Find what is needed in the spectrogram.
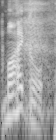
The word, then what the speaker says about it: Michael: Michael Sarnowski. I was so thrown by Sarnowski that I completely forgot that I have to pronounce Michael correctly.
